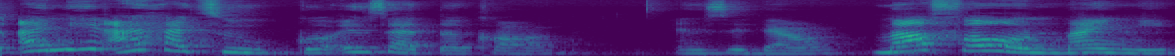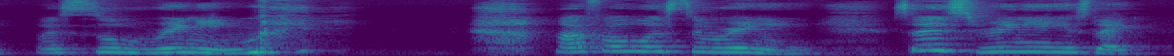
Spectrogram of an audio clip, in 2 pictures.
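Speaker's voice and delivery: ordinary delivery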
